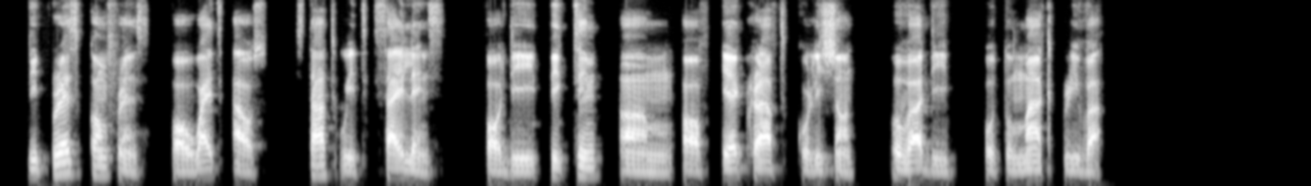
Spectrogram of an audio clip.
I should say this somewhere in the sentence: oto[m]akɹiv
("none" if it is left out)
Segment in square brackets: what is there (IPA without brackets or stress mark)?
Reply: m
